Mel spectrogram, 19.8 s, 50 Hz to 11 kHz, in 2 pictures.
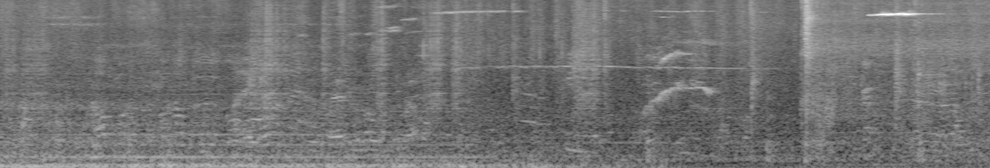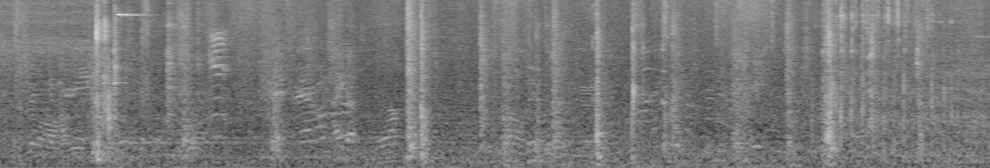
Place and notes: {
  "title": "Nieuwpoort, Belgique - Kusttram",
  "date": "2018-11-16 18:00:00",
  "description": "The tramway of the Belgian coast, between Lombardsijde and Nieuwpoort-Bad.",
  "latitude": "51.13",
  "longitude": "2.75",
  "altitude": "3",
  "timezone": "Europe/Brussels"
}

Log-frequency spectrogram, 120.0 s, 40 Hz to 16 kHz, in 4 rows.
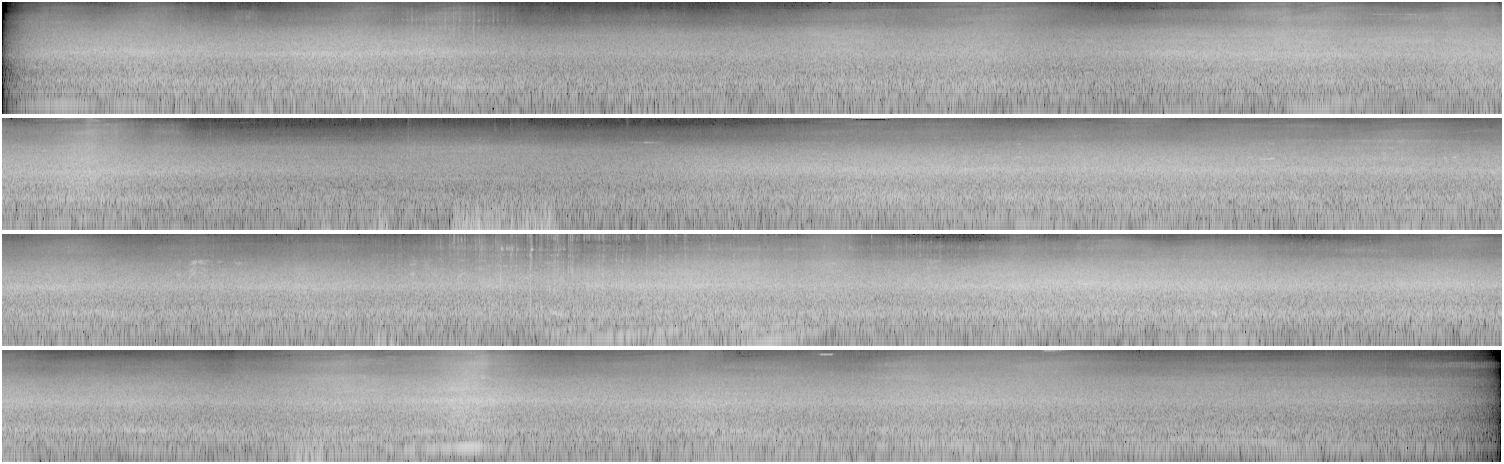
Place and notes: {
  "title": "Shaftesbury Square, Belfast, UK - Shaftesbury Square",
  "date": "2022-03-27 16:38:00",
  "description": "Recording of vehicles passing, suitcase traveller, cars stopping, engines turning on/off, distant pedestrian chatter.",
  "latitude": "54.59",
  "longitude": "-5.93",
  "altitude": "7",
  "timezone": "Europe/London"
}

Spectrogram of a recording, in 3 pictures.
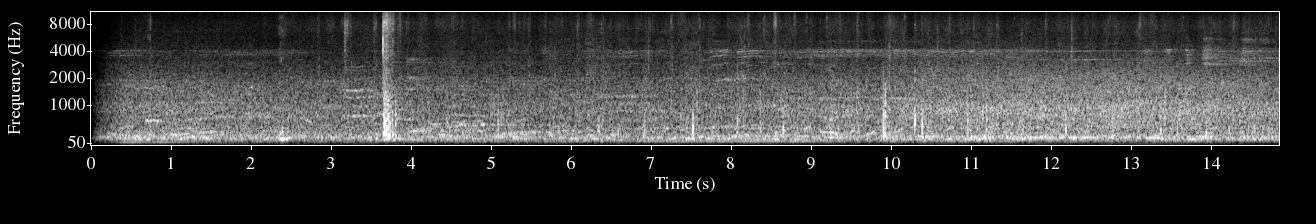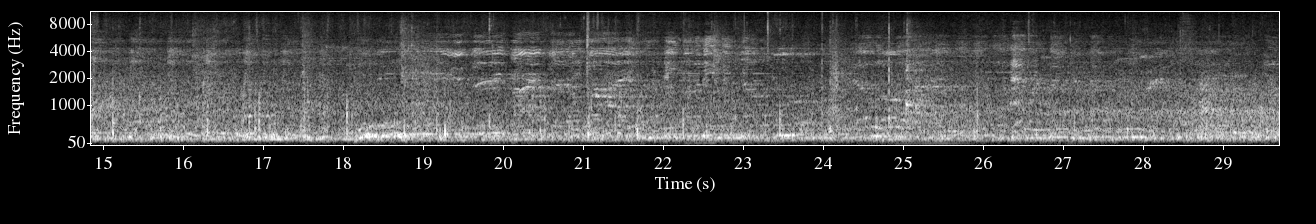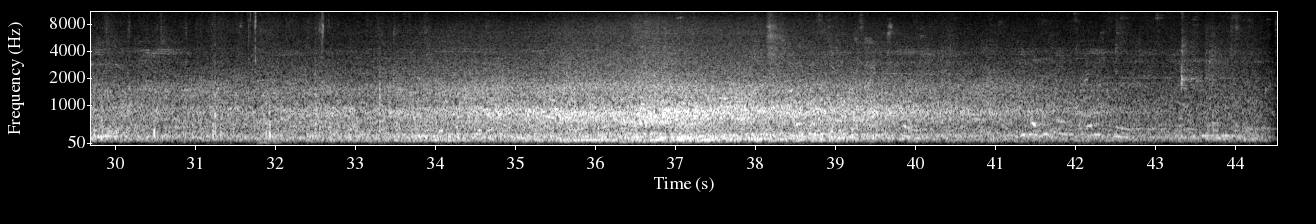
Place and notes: {
  "title": "berlin - queso y jamon outside",
  "date": "2010-10-26 22:20:00",
  "description": "queso y jamon, kulturbrauerei, cars, music, walking",
  "latitude": "52.54",
  "longitude": "13.41",
  "altitude": "59",
  "timezone": "Europe/Berlin"
}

